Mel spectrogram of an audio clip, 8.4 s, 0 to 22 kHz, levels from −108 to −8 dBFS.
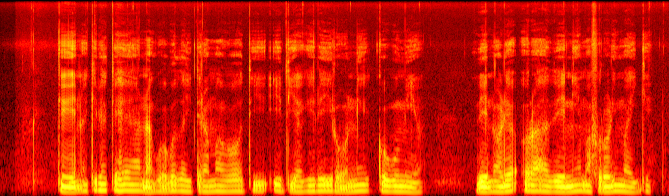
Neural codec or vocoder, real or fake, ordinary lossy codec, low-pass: none; real; none; none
